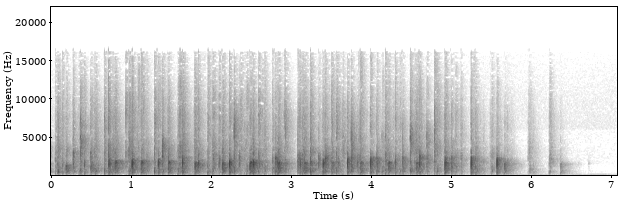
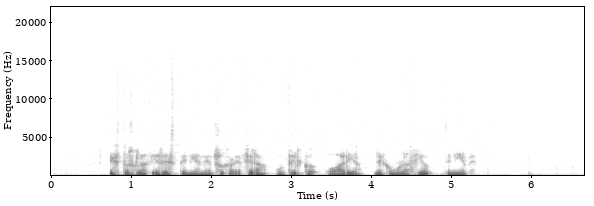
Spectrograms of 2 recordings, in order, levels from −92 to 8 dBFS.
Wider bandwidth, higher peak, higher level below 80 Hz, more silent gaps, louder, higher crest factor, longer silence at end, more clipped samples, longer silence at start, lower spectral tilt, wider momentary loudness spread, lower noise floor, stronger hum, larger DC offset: first, 17 kHz vs 3.7 kHz; first, -2 dBFS vs -22 dBFS; second, -80 dBFS vs -58 dBFS; neither; first, -28 LUFS vs -42 LUFS; first, 28 dB vs 20 dB; second, 0.65 s vs 1.45 s; neither; second, 0 s vs 0.75 s; second, 0 dB/octave vs -10 dB/octave; first, 7 LU vs 4 LU; second, -71 dBFS vs -78 dBFS; neither; neither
